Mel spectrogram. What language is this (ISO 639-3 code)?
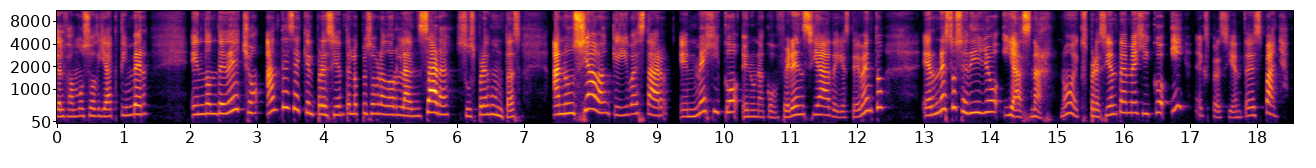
spa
